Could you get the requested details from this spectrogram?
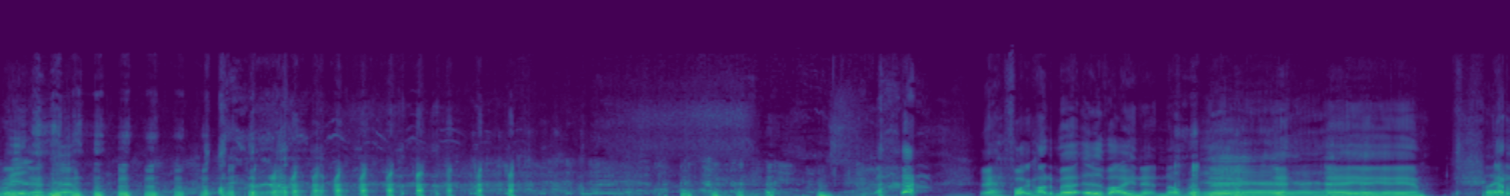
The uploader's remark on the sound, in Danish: LIVE fra Kalundborg.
